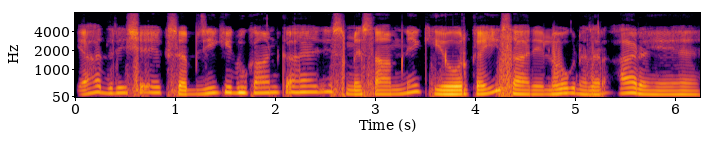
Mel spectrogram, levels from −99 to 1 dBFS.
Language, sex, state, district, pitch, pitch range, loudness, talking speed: Hindi, male, Jharkhand, Ranchi, 160 Hz, 140-190 Hz, -20 LUFS, 180 wpm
